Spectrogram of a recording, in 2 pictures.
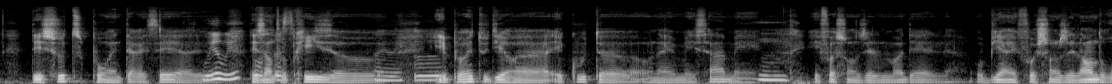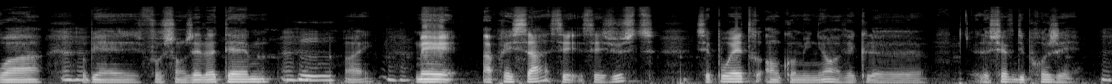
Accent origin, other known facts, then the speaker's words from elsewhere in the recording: Burundi; Mais je dis une chose, en tant que Burundais et fier de l'être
